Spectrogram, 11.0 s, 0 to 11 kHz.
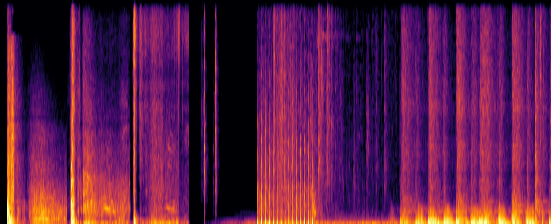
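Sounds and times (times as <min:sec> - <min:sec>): gunshots with rumbling echo: 0:00.1 - 0:03.2.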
